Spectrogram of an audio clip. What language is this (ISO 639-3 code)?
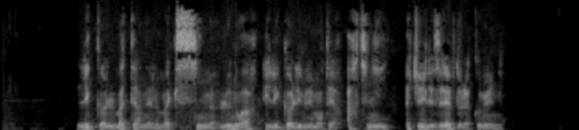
fra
